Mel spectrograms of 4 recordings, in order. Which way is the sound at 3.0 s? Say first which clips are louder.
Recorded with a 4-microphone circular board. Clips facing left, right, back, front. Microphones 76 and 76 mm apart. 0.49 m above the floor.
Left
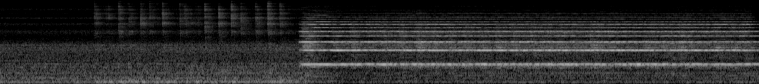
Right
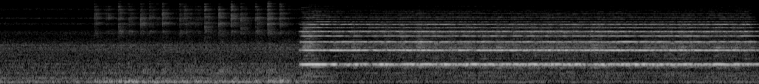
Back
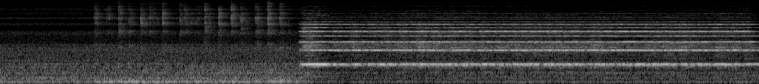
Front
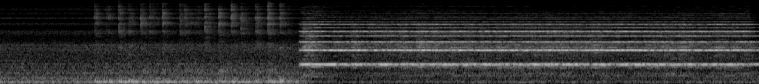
Right 4 dB, even; 40° right.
